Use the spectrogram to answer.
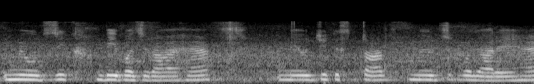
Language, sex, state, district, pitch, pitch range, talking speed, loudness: Hindi, female, Uttar Pradesh, Saharanpur, 210 Hz, 200-220 Hz, 125 wpm, -16 LUFS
